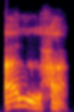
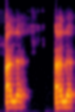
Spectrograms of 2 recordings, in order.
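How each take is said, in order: First: The l is held without release. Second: The l is released with a bounce. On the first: The speaker calls it right. "Ketika nempel tidak dipan, tidak dilepas" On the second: The speaker calls it wrong. "memantulkan pengucapan huruf lam"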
